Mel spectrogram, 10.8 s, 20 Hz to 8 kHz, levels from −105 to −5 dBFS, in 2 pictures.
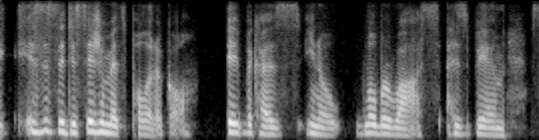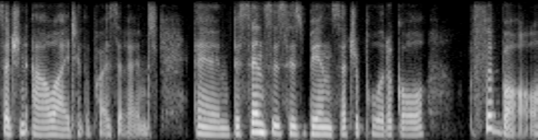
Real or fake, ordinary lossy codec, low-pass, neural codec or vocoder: fake; Opus, 24 kbps; 7.2 kHz; codec, 24 kHz, 0.9 kbps, WavTokenizer, medium speech release version 2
